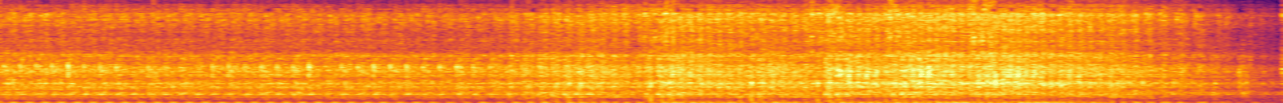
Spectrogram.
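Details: Yamaha Exciter motorcycle being checked for severe hesitation and jerking. The single-cylinder idle hunts and wavers instead of holding a steady beat. The idle is unstable because the idle air adjust screw is broken; backing it out stalls the engine, and a replacement screw is planned.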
